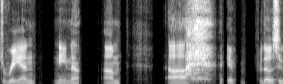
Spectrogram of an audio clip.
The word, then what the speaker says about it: Rian: and it's pronounced Rian, Nina.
